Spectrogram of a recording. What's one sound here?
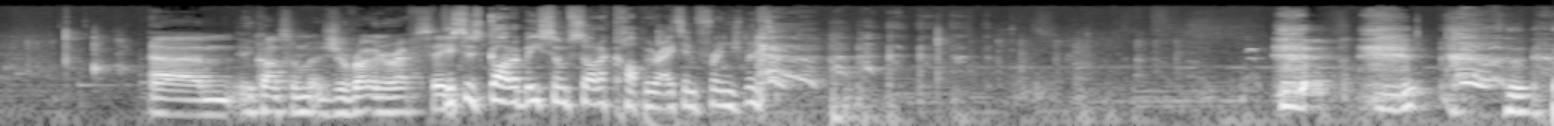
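A young man talks and laughs with animation into a microphone.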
